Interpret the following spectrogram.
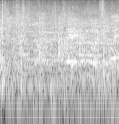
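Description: Indistinct background chatter of students, with footsteps on a concrete walkway.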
